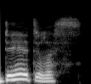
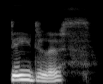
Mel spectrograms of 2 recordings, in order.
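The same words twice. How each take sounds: First: "Daedalus" said the way Kelly says it, starting DED-a-lus; a friend's accent on "Daedalus". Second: Said in the usual way. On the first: Retold or imitated. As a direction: imitate Kelly saying "Daedalus". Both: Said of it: "said that in a Kelly accent".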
